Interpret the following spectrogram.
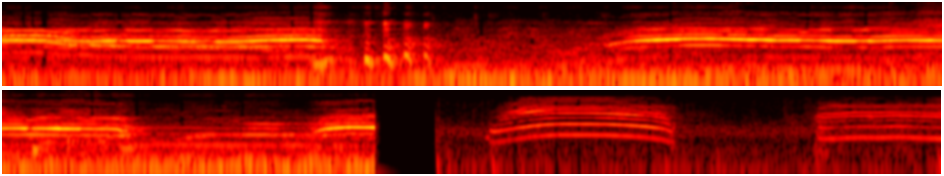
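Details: Angry house cats fighting: extended, loud, steady caterwauls with rich harmonics and a low rumbling background, a sudden silence, then two separate arched wails, each rising and falling.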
